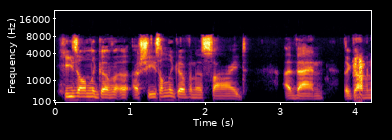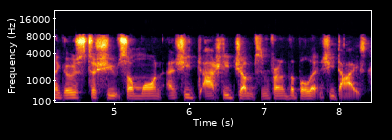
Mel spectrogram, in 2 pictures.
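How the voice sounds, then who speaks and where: A man co-hosting a podcast, casually discussing a TV show in a halting, thinking-aloud way. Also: sits low, a little mellow. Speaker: podcast co-host.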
